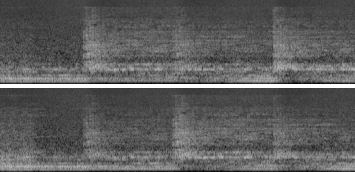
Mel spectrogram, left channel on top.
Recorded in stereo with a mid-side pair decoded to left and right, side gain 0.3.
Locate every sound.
Only background noise.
